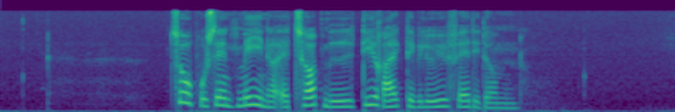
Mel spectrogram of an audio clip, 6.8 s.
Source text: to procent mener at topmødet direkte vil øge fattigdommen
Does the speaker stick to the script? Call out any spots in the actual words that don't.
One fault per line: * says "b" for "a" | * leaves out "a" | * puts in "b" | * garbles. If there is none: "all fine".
all fine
